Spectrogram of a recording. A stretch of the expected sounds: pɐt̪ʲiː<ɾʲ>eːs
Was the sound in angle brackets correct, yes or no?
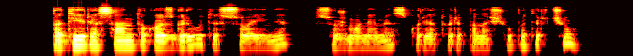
yes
